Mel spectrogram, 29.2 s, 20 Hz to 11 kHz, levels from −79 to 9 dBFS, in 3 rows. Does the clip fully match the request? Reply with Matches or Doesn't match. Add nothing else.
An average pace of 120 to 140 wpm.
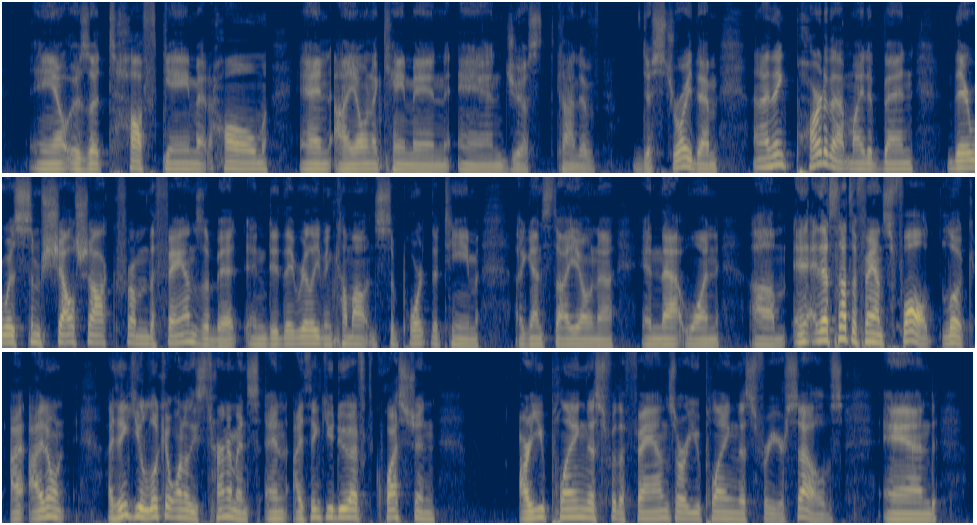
Doesn't match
